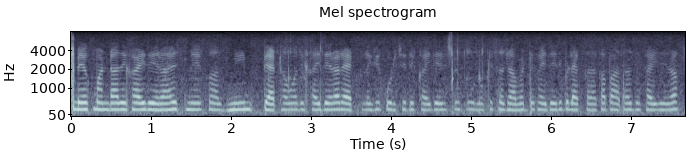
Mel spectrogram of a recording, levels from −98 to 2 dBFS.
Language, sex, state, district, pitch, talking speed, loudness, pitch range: Hindi, female, Bihar, Lakhisarai, 230 Hz, 295 wpm, -19 LUFS, 225-240 Hz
